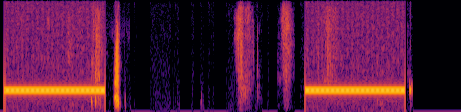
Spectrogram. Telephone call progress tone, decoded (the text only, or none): ringback tone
